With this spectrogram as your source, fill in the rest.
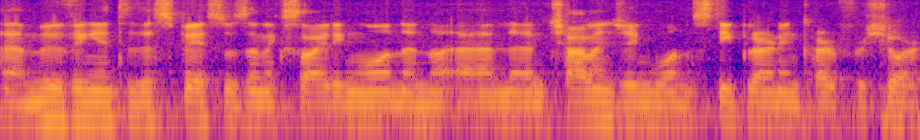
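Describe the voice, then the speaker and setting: A man with an Irish accent talks at a very fast pace in a fairly low pitch, his intonation monotone and flat. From Ireland. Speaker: sportsbook director. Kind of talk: podcast interview.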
